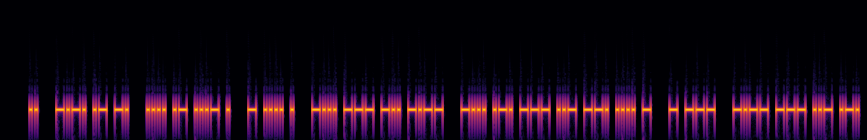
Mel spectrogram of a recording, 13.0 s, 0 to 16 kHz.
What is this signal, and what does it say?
Morse code, heard as a keyed tone, about 30 wpm, 700 Hz. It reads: I CAN HAVE THE BODY BROUGHT TO YOUR
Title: Sentences from Top 1000 Words - Review Part 2 - 30wpm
